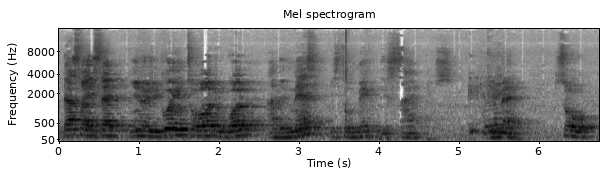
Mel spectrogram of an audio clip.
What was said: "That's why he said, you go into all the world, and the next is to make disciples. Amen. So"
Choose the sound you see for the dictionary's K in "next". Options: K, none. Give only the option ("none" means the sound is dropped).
none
